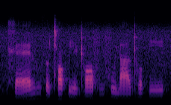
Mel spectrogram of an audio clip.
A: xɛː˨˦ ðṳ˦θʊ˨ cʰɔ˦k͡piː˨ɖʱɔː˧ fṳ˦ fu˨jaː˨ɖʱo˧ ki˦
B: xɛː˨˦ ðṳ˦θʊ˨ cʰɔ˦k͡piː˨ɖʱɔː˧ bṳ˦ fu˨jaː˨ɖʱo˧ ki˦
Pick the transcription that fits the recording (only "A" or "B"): A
